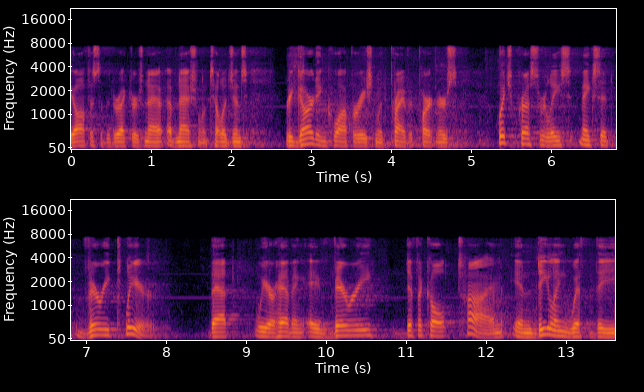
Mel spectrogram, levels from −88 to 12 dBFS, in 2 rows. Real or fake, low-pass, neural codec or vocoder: real; 7.2 kHz; none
